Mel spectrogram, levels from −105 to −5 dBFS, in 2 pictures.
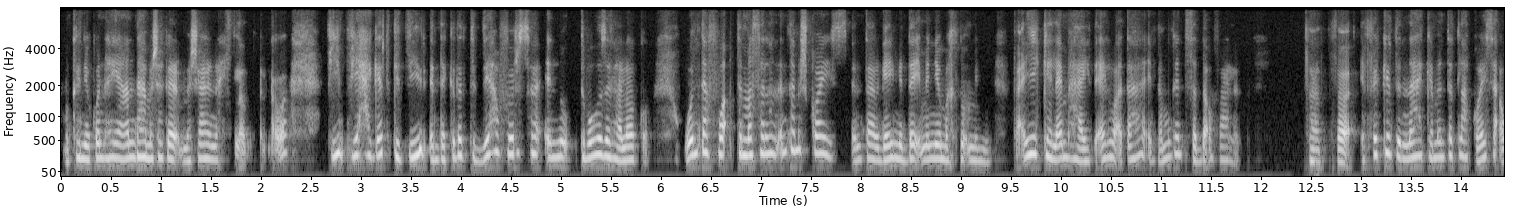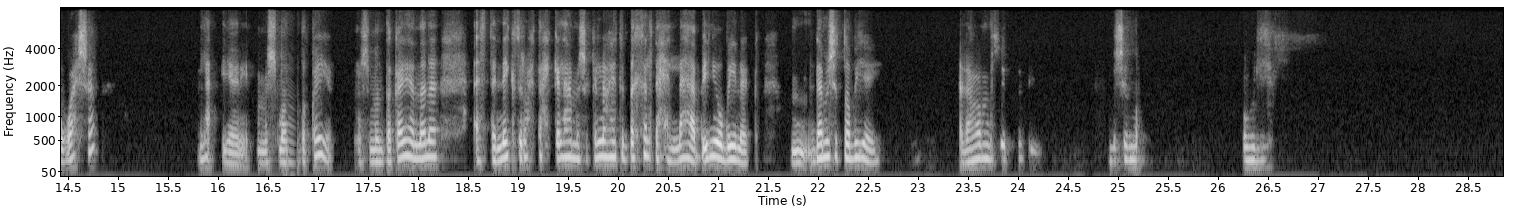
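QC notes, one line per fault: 1.64–1.66 s, skip ahead: the speech jumps abruptly forward with no gap or fill, losing roughly 0.4 s of material, and the two sides butt together directly. Audio was dropped while later packets were already waiting, so playback simply resumed further on.
3.66–5.30 s, jitter buffer speed-up: the speech runs about 6% fast at unchanged pitch and sounds slightly hurried. The jitter buffer held too much audio and cut short pitch-period pieces repeatedly, removing roughly a tenth of a second to reduce delay.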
